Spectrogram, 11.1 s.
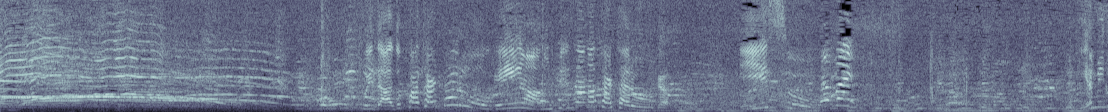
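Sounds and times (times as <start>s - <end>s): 
young children shouting and squealing in a schoolyard: 0.0s - 3.9s, 10.1s - 10.7s
speech: 3.8s - 11.0s.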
